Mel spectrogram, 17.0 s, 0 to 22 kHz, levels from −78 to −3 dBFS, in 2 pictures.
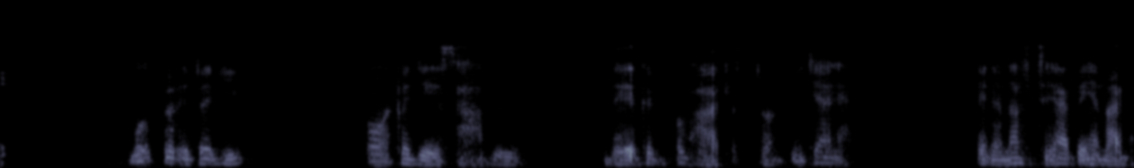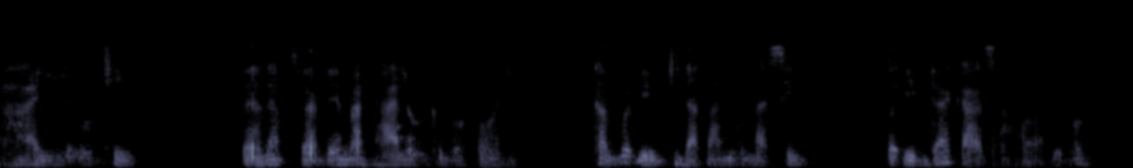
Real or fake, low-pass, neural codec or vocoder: fake; 7.2 kHz; codec, 24 kHz, 0.9 kbps, WavTokenizer, medium music audio release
